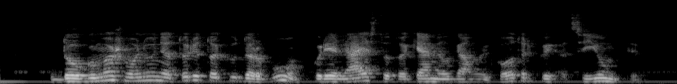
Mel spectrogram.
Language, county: Lithuanian, Alytus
